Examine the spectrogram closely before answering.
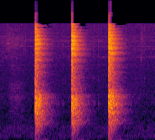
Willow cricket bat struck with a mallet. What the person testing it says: You get a nice ping off the mallet there, so very nice ping on the bats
